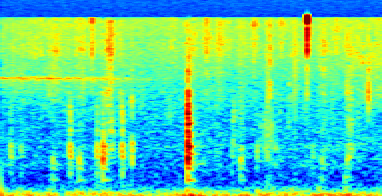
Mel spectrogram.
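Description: A few light taps and clicks over a low rumble, the sharpest click a little past one second in.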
